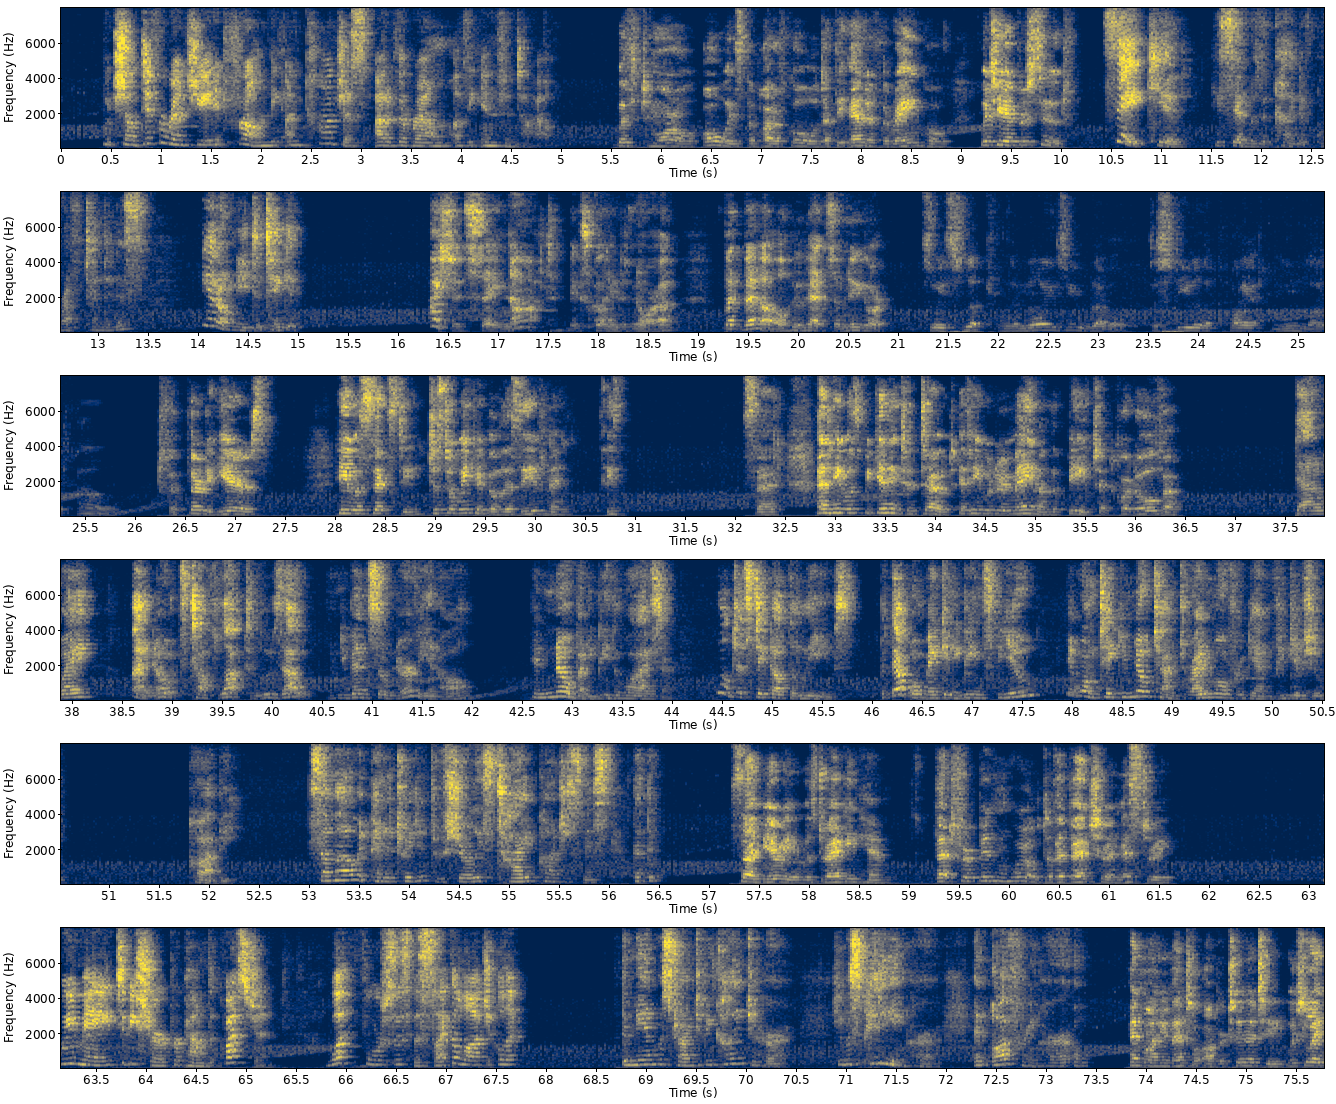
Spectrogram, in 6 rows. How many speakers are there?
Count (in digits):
5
